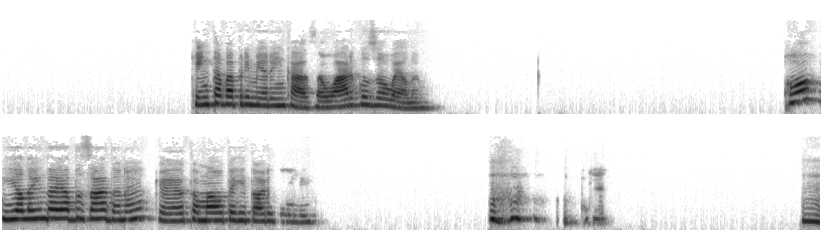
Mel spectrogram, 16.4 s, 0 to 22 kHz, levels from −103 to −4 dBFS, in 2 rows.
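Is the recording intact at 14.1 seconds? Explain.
No, likely MP3 compression, fitting a 64 kbps encode, drops weak frequency lines throughout, so the speech at 14.1 s sounds watery with chirpy s sounds.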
